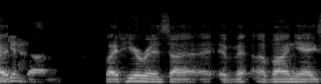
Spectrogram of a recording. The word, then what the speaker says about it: Evanier: Evanier.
